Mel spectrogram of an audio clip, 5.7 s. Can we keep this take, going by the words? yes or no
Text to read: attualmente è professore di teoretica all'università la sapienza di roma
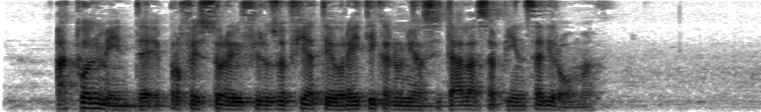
no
